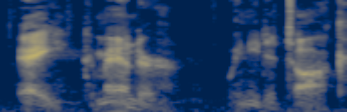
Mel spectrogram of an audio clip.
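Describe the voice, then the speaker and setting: Against light background noise, a man puts on a raspy character voice and talks at a fairly slow pace. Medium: video game. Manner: blunt, casual.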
